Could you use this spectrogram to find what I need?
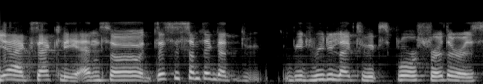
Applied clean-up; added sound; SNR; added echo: neural separator model SepFormer DNS4.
